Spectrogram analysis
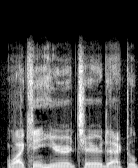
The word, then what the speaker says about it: pterodactyl: Matt, why can't you hear a pterodactyl P? Why? Because the P is silent.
